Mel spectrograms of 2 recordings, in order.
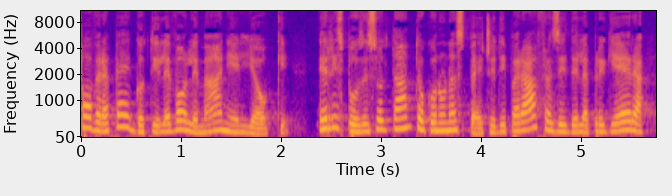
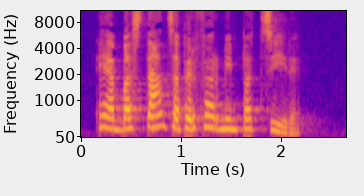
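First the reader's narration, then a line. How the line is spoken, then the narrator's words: Mother shouting. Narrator (Italian): gridò mia madre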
